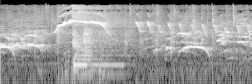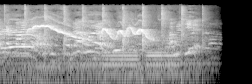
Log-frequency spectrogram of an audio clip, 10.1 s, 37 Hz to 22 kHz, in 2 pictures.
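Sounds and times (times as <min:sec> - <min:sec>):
drums: 0:01.0 - 0:03.8
surf rock band playing: 0:01.3 - 0:03.3, 0:06.8 - 0:08.8.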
